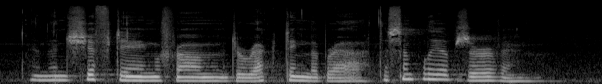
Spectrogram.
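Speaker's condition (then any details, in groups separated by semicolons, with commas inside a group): No condition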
